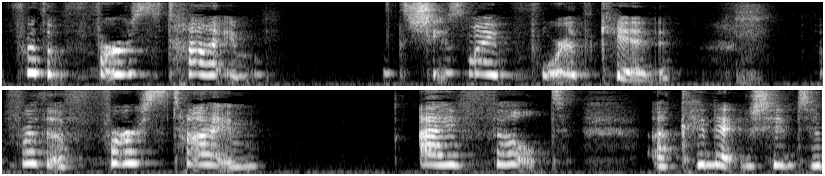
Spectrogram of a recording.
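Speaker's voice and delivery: real tears breaking through as she remembers; tearful. Real, not acted. Mother telling viewers about her newborn, crying. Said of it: "I'm gonna cry again".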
